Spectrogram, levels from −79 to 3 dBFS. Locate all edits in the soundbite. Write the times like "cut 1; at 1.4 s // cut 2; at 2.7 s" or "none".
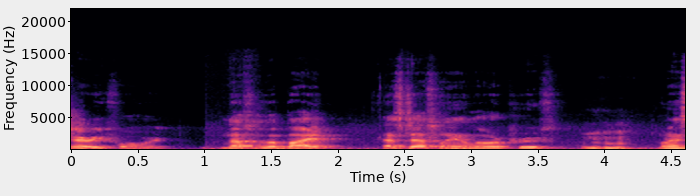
cut 1; at 1.0 s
